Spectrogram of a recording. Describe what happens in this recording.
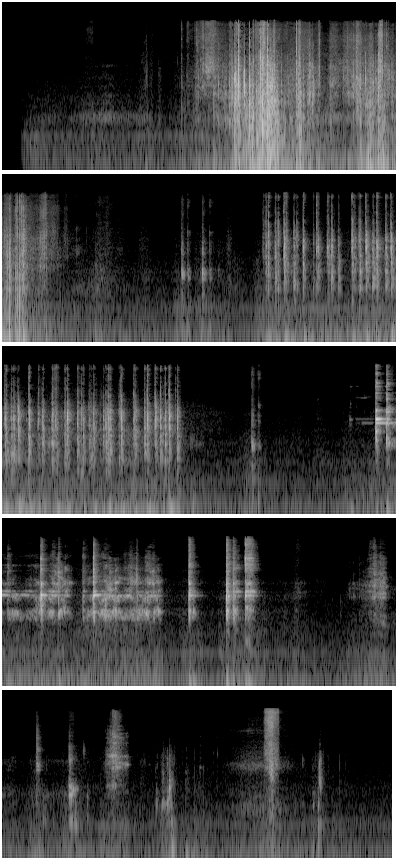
I paged through a college block, opened a textfile and typed a few words from the college block into the textfile. Then i closed the file, stirred a spoon in my coffee mug and took a sip from the coffee.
